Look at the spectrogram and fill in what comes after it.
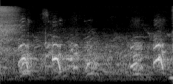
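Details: Schapendoes dog competing at an agility trial in July 2015: about four short, high, whiny yips in quick bursts within two seconds, close and loud.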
